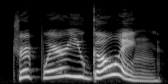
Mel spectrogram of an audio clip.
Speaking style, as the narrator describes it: Bud hollered after him

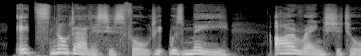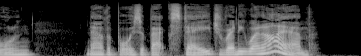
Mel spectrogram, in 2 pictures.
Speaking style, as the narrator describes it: Diffusing the situation, Madeline told him hastily

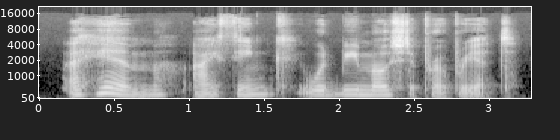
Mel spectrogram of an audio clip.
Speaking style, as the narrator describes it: answered the other gravely

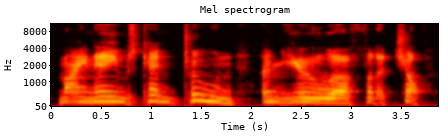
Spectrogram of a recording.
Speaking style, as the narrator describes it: shouted down

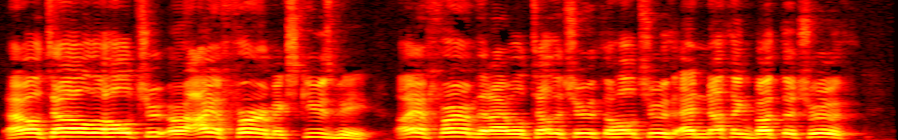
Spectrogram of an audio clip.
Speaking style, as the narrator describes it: very loudly, out of this tiny little cat mouth

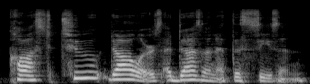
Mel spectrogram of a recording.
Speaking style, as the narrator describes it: she said calmly

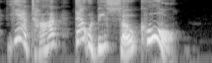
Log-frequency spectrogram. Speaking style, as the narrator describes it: Pearson and Finn's faces brightened, and they both shouted

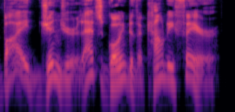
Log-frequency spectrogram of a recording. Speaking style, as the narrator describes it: Elwell exclaimed

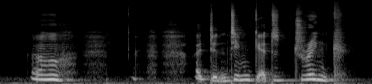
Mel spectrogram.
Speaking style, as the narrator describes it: she sobbed softly

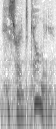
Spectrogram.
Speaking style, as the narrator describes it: her whisper

